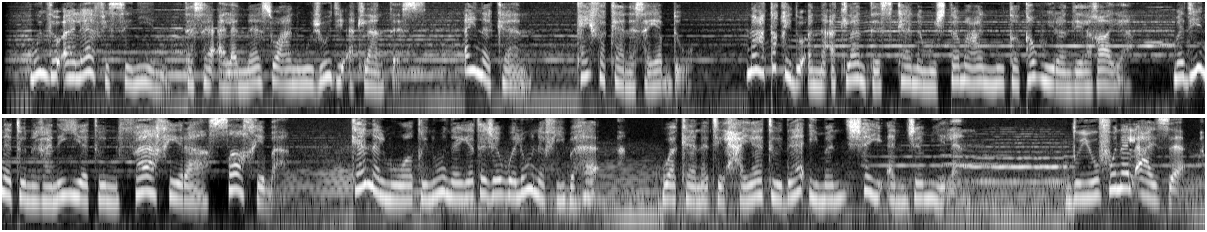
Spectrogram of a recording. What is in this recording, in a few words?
arabic voice over female narrator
